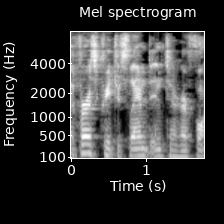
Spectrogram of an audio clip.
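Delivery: plain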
